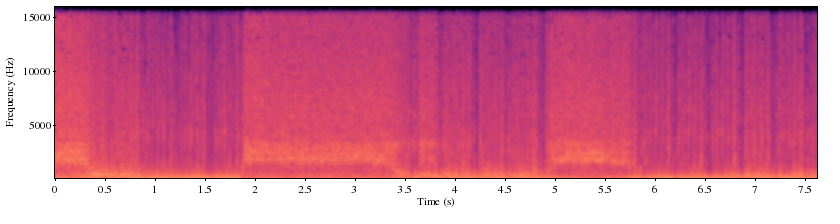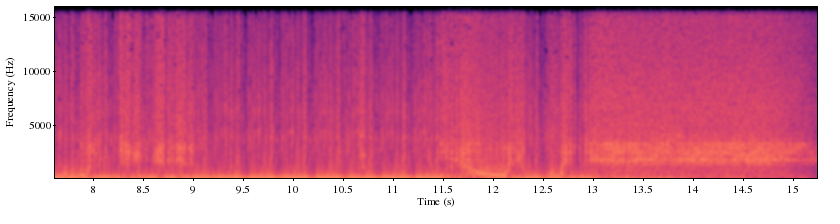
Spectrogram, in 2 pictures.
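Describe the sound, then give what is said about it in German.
Harsh Japanese noise music: a dense, loud wall of distorted static and roaring noise with abrupt stuttering cuts and bursts, unrelenting throughout, no voices. “lassen Sie uns doch kurz in einen der bekanntesten Tracks von … reinhören. Der heißt ….”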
